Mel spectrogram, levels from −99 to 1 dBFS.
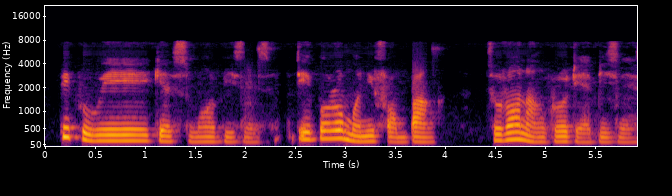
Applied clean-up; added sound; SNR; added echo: neural separator model SepFormer DNS4.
